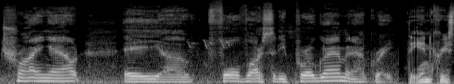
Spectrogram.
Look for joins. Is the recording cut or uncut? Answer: cut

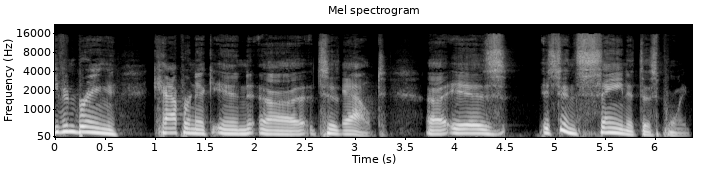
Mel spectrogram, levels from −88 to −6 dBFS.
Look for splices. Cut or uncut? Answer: cut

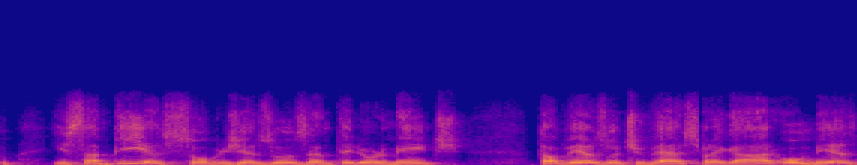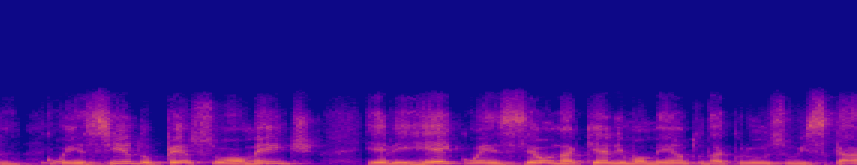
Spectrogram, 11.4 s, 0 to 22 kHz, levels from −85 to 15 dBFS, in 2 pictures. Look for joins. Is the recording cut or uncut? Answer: cut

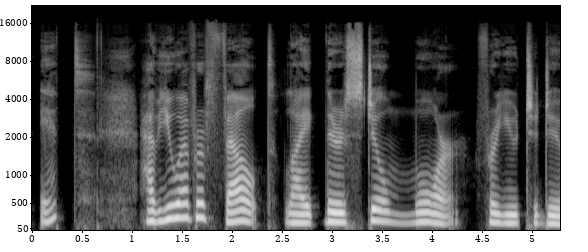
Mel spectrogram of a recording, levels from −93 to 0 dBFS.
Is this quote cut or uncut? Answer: uncut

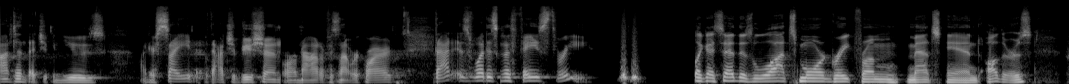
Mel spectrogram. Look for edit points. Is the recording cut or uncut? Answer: cut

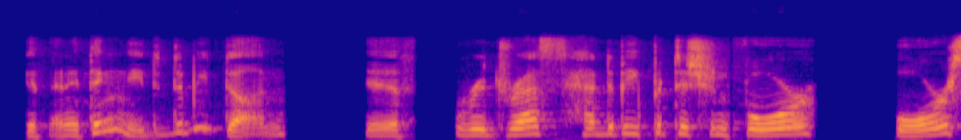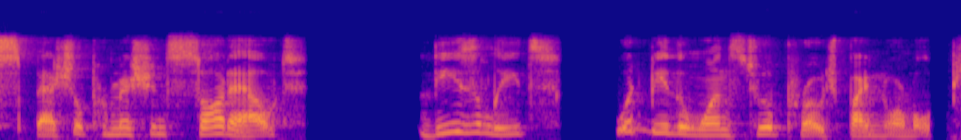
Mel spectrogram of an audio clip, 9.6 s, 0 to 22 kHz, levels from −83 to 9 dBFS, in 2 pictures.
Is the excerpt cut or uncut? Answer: uncut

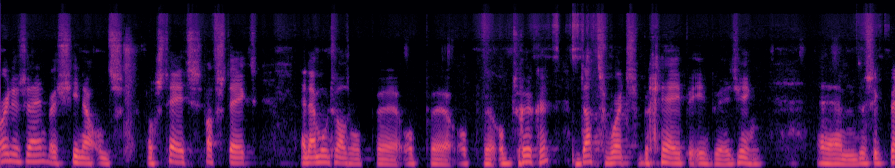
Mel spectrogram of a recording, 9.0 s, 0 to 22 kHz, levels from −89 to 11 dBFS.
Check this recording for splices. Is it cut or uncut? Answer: cut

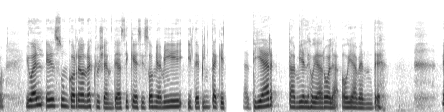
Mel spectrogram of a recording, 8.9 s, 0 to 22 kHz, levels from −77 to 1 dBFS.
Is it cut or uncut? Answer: uncut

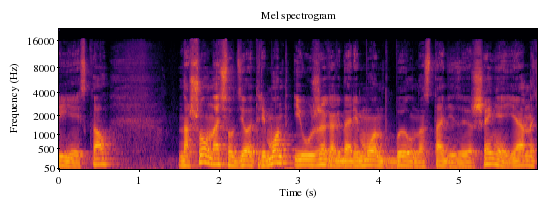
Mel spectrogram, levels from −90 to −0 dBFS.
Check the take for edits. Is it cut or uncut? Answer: uncut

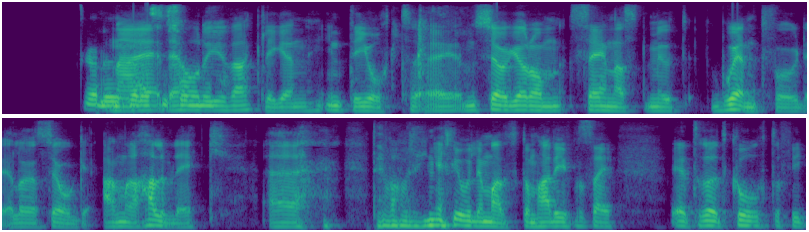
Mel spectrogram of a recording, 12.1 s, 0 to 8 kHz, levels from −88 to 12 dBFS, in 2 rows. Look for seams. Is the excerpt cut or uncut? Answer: uncut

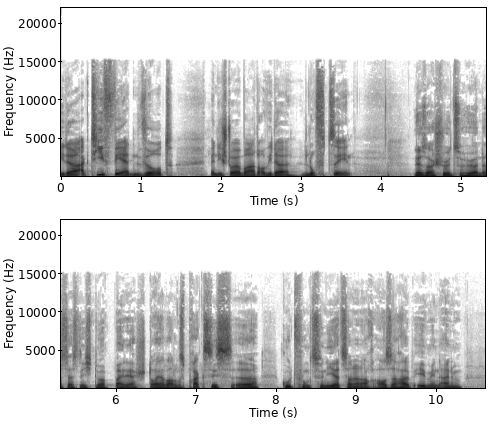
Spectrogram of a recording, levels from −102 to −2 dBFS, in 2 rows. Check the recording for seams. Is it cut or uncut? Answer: uncut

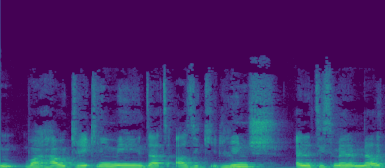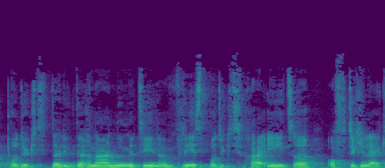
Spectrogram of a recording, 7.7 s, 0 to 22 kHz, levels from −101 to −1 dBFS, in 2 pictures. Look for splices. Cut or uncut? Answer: uncut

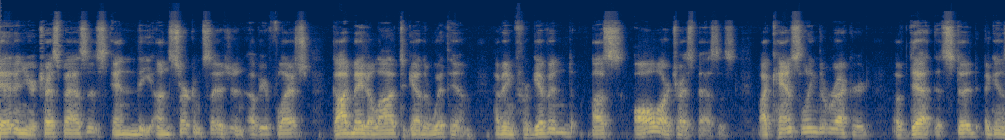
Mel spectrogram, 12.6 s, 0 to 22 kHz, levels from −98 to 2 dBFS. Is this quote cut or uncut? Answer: cut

